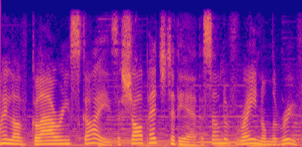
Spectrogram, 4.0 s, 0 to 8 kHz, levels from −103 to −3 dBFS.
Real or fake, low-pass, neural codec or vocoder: real; 7.2 kHz; none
